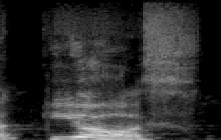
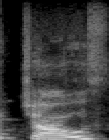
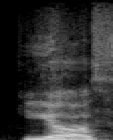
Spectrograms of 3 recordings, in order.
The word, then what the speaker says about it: chaos: CH क आएगा, कियोस. Okay, चाउस नहीं है, वो कियोस है.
